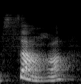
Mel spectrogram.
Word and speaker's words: Saqqarah: dire comment aller à Saqqara. Jusqu'à ce que j'apprenne qu'au Caire, le Q se prononce comme un H aspiré. Donc, si au Caire, on vous propose une excursion au Sahara, vous saurez où vous atterrirez.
